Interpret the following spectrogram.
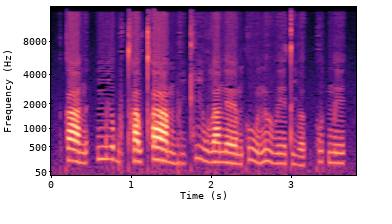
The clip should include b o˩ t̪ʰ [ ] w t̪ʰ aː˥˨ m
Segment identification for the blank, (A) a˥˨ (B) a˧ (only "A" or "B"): B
